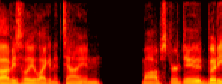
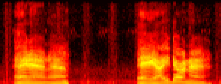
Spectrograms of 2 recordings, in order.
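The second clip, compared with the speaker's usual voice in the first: put-on loud Louisiana Cajun accent; 3 semitones higher, 8 dB louder than usual. Voicing a character from Louisiana: Cajun accent. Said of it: "He's like he's like Cajun".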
